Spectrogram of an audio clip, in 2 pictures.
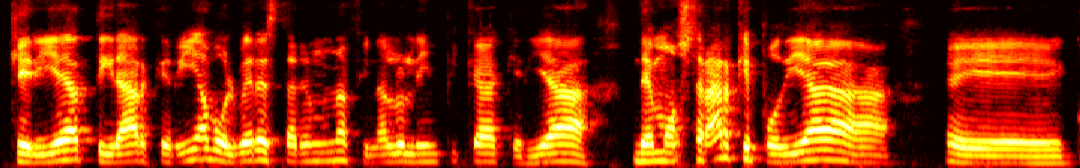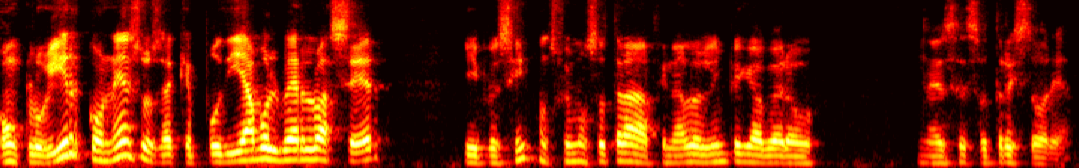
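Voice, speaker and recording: Relaxed Mexican man telling stories. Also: a little high, moderate pace. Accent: Mexican Spanish. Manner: relaxed, slangy, animated retelling. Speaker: archery athlete guest. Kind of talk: casual interview storytelling.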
